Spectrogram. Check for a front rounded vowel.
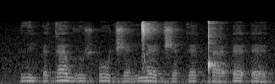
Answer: absent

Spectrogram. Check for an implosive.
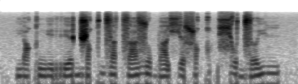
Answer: absent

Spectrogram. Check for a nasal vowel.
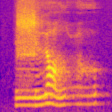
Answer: absent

